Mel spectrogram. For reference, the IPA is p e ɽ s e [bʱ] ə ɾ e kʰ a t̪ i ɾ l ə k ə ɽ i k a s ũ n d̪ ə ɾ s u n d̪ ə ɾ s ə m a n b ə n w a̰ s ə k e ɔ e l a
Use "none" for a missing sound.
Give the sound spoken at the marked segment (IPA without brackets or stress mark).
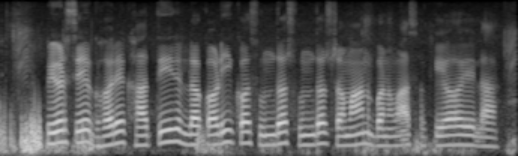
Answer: ɡʱ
